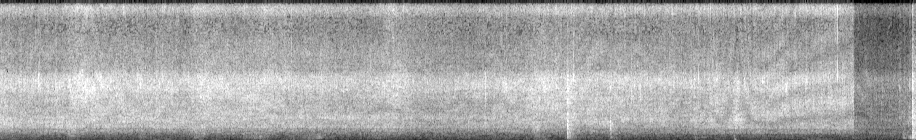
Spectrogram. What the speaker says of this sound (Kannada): ನೋಡಿ ಚೆನ್ನಾಗಿ ಕುದೀತಾ ಇದೆ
